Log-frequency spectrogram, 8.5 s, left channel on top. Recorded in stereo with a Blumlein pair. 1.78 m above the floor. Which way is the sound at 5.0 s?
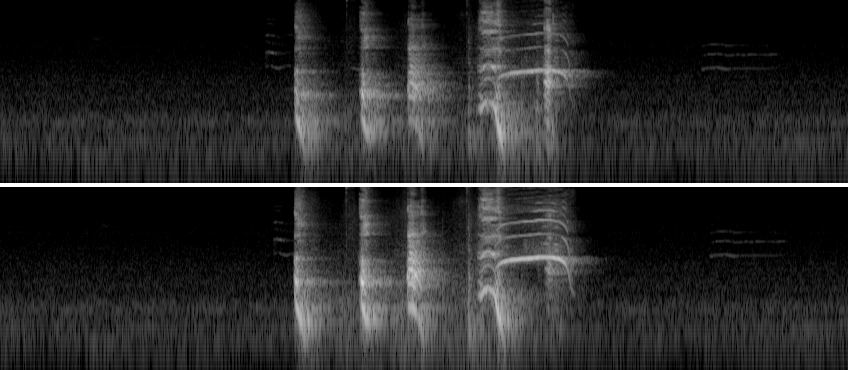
35° right.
